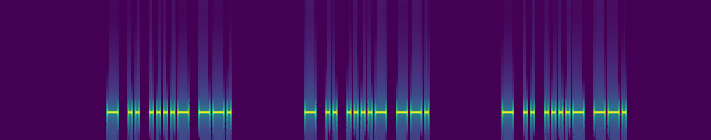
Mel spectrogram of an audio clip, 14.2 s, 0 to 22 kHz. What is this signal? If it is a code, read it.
Morse code, heard as a keyed tone, about 17 wpm, 700 Hz. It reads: TI4G TI4G TI4G
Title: DXCC-100 Call Signs - 4 Characters - Repeated 3x - 17wpm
